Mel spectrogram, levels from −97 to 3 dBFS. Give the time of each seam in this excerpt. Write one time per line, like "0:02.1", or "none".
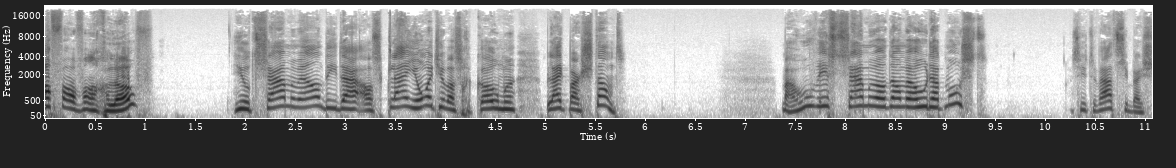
none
